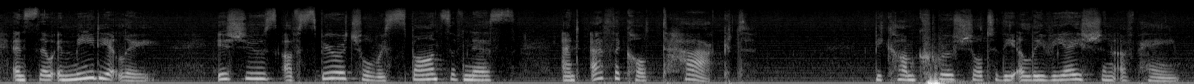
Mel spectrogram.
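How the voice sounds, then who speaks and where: Over noticeable background noise, a woman with an American accent speaks at a very slow pace, her loudness swinging widely. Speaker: academic lecturer. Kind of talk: lecture. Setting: lecture hall with audience.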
